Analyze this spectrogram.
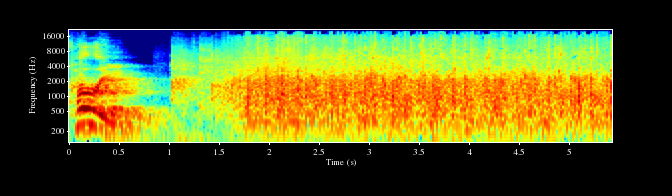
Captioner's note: audience clapping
